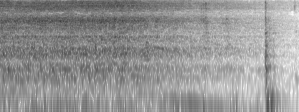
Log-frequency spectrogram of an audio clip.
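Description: A steady electric mixer whirs through chocolate cheesecake batter, a continuous close motor drone that eases off near the end, followed by a brief clatter as it stops.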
